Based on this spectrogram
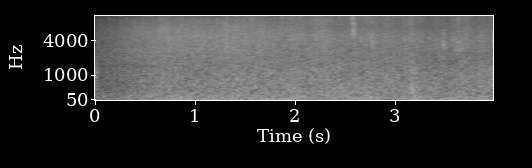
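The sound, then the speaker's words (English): A huge gust of wind roars steadily and loudly for about four seconds, a dense rushing noise with no voices over it. “A huge gust of wind blows over them.”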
